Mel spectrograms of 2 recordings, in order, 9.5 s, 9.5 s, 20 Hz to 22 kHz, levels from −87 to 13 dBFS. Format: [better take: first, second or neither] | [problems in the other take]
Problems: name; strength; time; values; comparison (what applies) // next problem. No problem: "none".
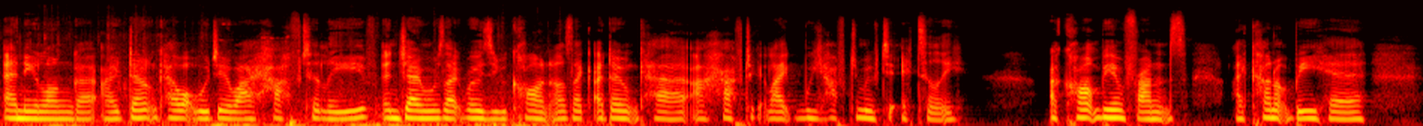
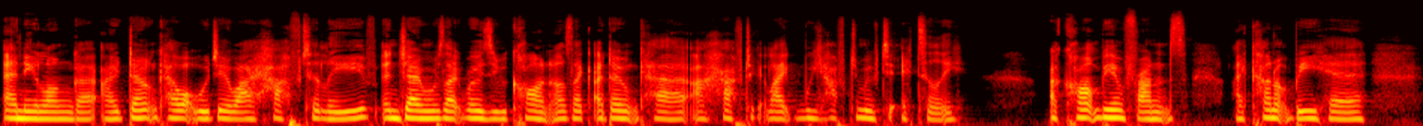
second | animal sounds; noticeable; until 4 s; 15 dB below the speech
